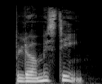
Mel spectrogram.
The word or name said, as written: blommesten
